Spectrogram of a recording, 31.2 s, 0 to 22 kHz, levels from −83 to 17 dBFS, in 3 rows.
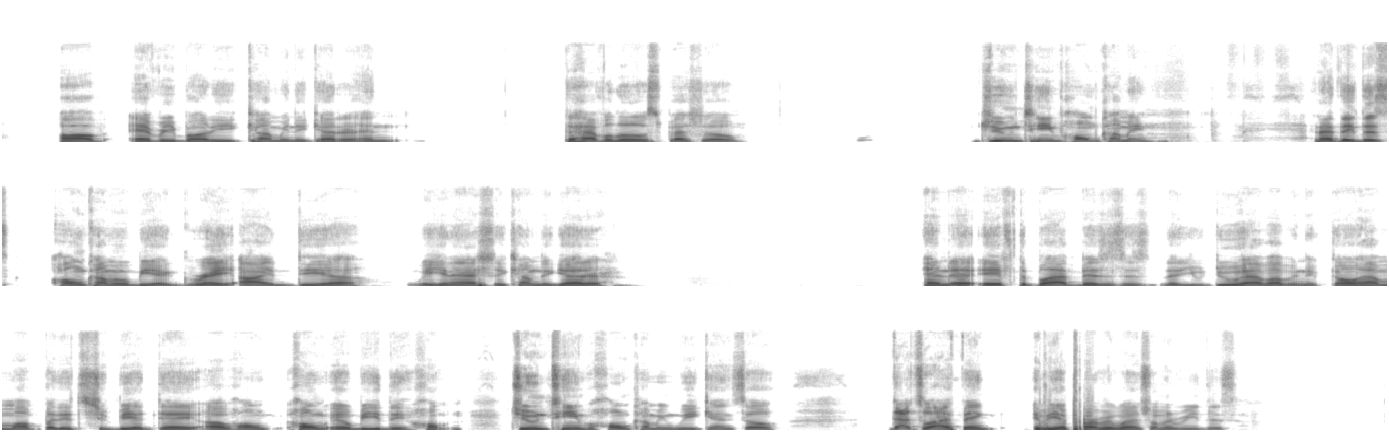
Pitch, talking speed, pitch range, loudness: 135 Hz, 145 wpm, 130-145 Hz, -21 LUFS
